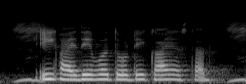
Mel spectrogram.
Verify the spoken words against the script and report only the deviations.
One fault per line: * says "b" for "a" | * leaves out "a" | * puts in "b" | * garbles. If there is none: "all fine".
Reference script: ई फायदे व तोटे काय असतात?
all fine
